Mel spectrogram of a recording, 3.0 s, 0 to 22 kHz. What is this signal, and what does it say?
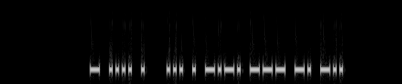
Morse code, heard as a keyed tone, about 64 wpm, 700 Hz. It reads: THE SECOND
